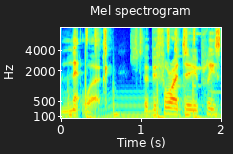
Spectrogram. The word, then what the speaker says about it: NETVRK: just my personal opinion so it's spelt net to work to emphasize the vr aspects of this metaphors but i'm going to be pronouncing it network it's so as to avoid sounding a little too germanic network is a social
